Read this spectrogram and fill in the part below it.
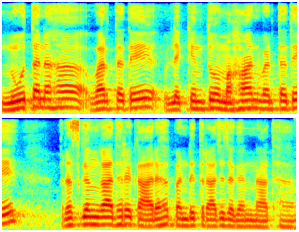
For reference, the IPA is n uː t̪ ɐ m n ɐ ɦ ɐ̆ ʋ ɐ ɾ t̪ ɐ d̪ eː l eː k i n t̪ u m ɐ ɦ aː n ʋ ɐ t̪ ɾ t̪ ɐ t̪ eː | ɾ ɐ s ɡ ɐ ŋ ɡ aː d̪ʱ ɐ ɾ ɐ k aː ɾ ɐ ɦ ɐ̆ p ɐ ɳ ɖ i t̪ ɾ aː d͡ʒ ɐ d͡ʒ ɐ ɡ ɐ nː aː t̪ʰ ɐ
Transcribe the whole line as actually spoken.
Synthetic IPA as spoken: n uː t̪ ɐ n ɐ ɦ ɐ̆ ʋ ɐ ɾ t̪ ɐ t̪ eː l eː k i n t̪ u m ɐ ɦ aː n ʋ ɐ ɾ t̪ ɐ t̪ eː | ɾ ɐ s ɡ ɐ ŋ ɡ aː d̪ʱ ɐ ɾ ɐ k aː ɾ ɐ ɦ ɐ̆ p ɐ ɳ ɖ i t̪ ɾ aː d͡ʒ ɐ d͡ʒ ɐ ɡ ɐ nː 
